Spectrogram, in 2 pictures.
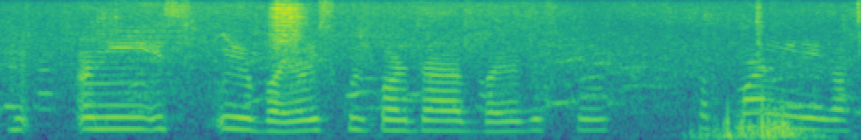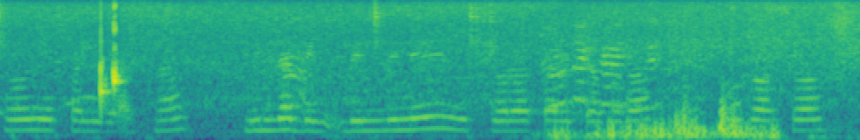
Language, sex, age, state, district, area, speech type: Nepali, female, 45-60, West Bengal, Darjeeling, rural, spontaneous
